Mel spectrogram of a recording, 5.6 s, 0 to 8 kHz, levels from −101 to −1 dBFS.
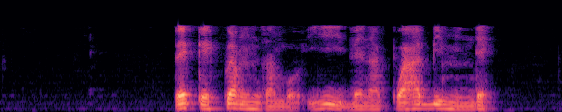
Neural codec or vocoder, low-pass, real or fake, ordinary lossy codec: none; 7.2 kHz; real; AAC, 16 kbps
